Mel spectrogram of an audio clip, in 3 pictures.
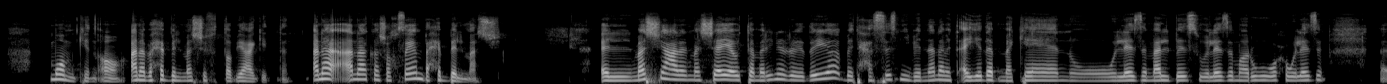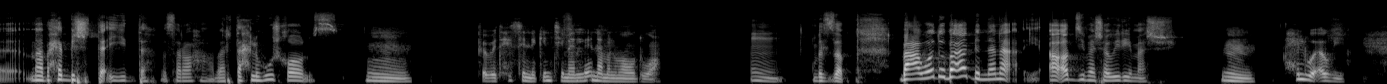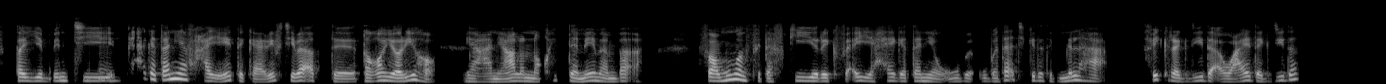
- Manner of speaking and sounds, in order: other background noise; tapping
- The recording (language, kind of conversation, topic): Arabic, podcast, إزاي تبني عادة إنك تتعلم باستمرار في حياتك اليومية؟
